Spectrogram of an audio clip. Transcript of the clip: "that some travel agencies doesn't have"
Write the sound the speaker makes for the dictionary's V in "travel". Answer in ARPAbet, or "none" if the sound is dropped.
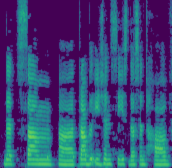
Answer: B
